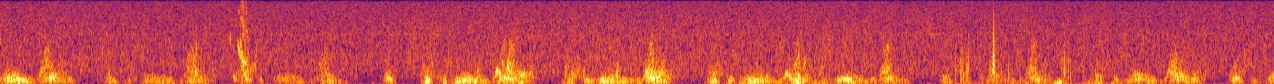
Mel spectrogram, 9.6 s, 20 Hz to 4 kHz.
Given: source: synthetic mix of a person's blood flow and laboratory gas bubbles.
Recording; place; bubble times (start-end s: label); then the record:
Doppler ultrasound of blood flow; precordium
1.43-1.55 s: bubbles
1.70-1.96 s: bubbles
From the record:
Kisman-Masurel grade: 211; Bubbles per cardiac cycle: several, 3 to 8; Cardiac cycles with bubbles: 1 to 10%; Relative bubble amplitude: barely perceptible (0.100 to 0.250); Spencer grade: 1 (occasional bubble signal discernible with the cardiac motion signal, with majority of cardiac periods free of bubbles); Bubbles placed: anywhere in the cardiac cycle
